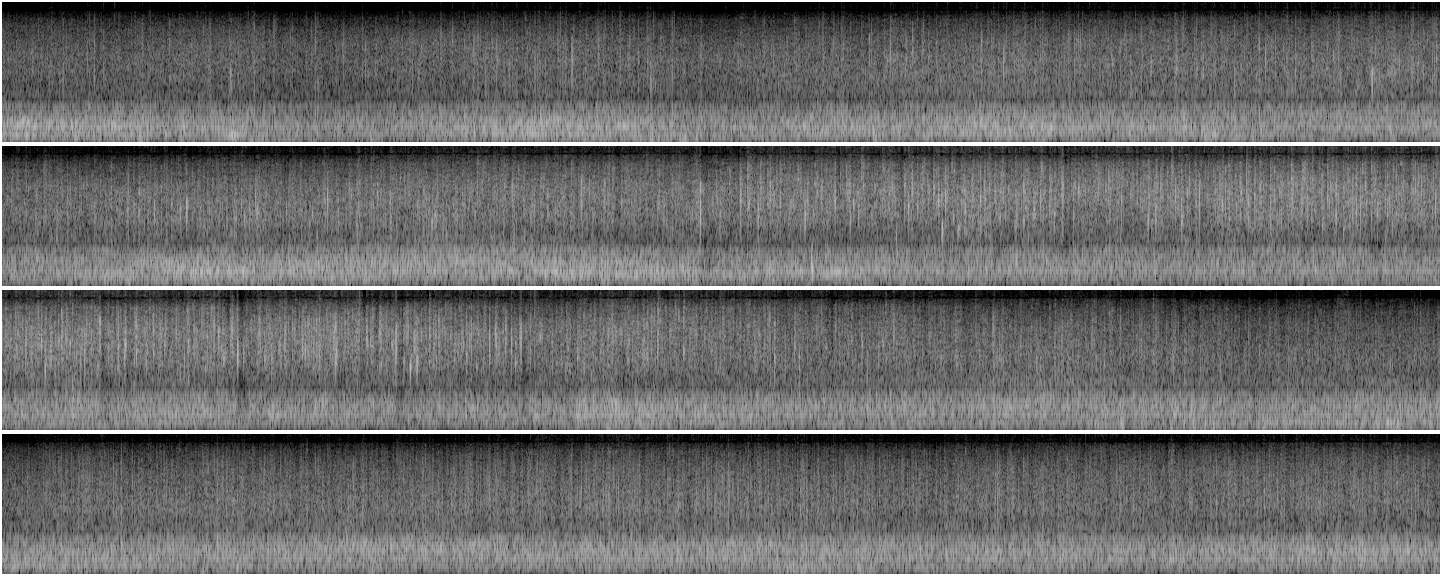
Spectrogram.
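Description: Rain pattering steadily on an umbrella, a dense hiss of fine drop ticks, with a louder stretch of hiss swelling and fading in the middle.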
